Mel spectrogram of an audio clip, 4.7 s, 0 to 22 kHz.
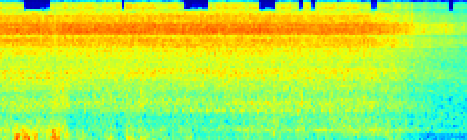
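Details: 1957 Mercury 368 cu in V8 with a loose, uneven engine knock under a hissy idle, worse when cold but still present at higher rpm when warm; cause not identified.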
